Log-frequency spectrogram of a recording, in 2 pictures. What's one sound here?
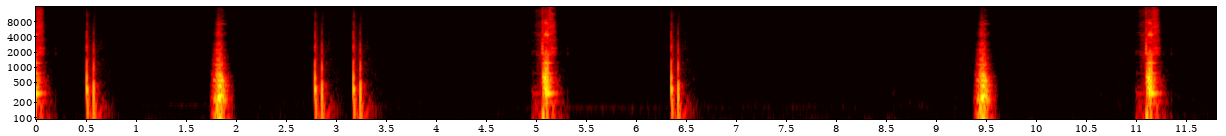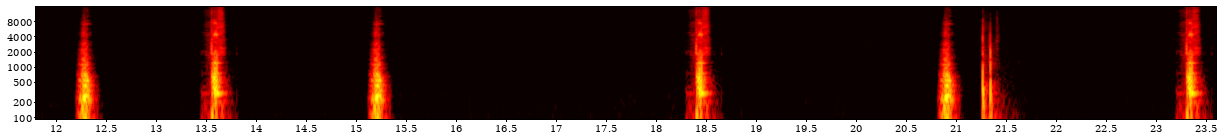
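Short soft thuds of furniture being picked up and set down sound at irregular intervals.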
